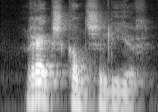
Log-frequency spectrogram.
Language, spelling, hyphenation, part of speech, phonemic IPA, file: Dutch, rijkskanselier, rijks‧kan‧se‧lier, noun, /ˈrɛi̯ks.kɑn.səˌliːr/, Nl-rijkskanselier.ogg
